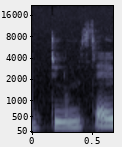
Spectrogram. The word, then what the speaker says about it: Domesday: The other thing he's kind of known for is this thing called the Doomsday Book. Have you heard of this? – Yes. Is that misspelled? – Nope. – Okay. – That is how it is spelled. It looks like Domesday.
